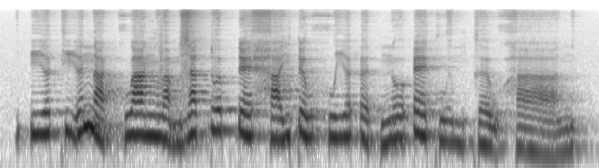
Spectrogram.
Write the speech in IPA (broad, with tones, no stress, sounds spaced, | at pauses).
ʔ i˨˦ ə̯ k ḭ˧˥ ə̯ n a˨˩ k̚ h w a˧ ŋ v a̰˧˨ m z a˦˥ t̚ v ə˦˥ p̚ ɗ ɛ˨˦ h a˨˦ j ɗ ə˨˦ w h w i˨˦ ə̯ ʔ ə˨˩ t̚ n o˨˦ ʔ ɛ˧ k w ə̤˨˩ m k ə̰ː˧˨ w h aː˧˩˨ n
